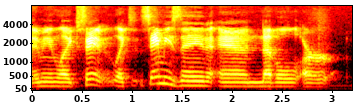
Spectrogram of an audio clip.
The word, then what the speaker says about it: Neville: Is it Neville or Neville? I've heard it pronounced both. I just go to Neville. It's always Adrian Neville. Adrian on NXT. Yeah, Adrian Neville. So I think it's Neville.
